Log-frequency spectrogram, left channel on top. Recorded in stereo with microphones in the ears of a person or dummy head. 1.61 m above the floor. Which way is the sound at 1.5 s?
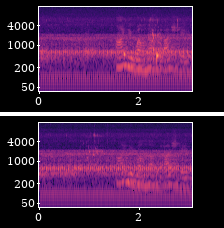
70° left (ahead or behind).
